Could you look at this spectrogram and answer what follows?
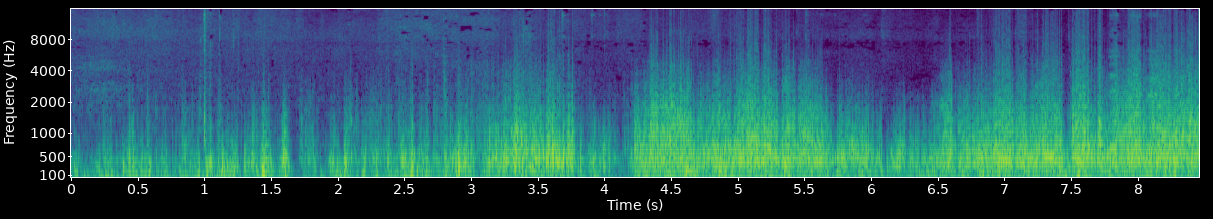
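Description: Strong wind buffets the microphone outdoors in a continuous loud roar with gusty rustling, broken by a brief dip around the middle, with no one talking.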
